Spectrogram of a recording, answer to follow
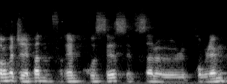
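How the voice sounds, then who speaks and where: A man's somewhat breathy voice, dark and mellow in tone, medium in pitch, at a fairly quick pace. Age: 20s. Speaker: young entrepreneur and coaching client. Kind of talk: interview testimony. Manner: hesitant, many fillers.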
